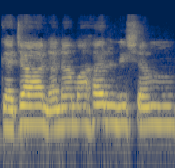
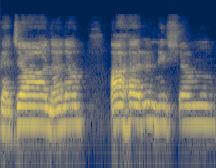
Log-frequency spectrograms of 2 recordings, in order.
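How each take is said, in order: First: The two words are run together without a break. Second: The two words are said separately with a break.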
